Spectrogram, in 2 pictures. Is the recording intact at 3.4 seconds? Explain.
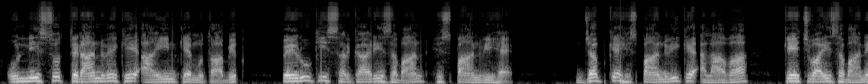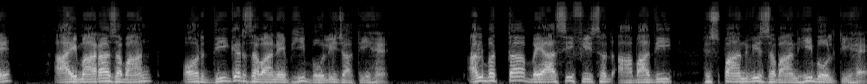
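No. At 3.4 s the sound falls inside a run of periodic USB or driver dropouts that lasts from 0.73 s to 6.20 s. Something in the background is stalling the USB bus or the audio driver at a fixed interval of 0.50 s, and each stall skips roughly 2 ms of audio. About ten of these gaps are spread across the run. Each skip joins two non-adjacent points in the waveform, which produces a short tick. The ticks form an even rhythm and are heard only while speech is present.

The speech at 3.4 s, like the rest of the clip, also carries plainly audible codec damage, likely from Opus compression. The sound is rough and grainy, and harmonic parts of the speech turn noisy. This fits a music-mode (CELT) encode at a low rate around 16 kbps. That mode keeps each band's energy but fills starved bands with folded or noise content. Bandwidth stays full, with energy reaching about 20.3 kHz, so the damage comes across as graininess rather than muffling.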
